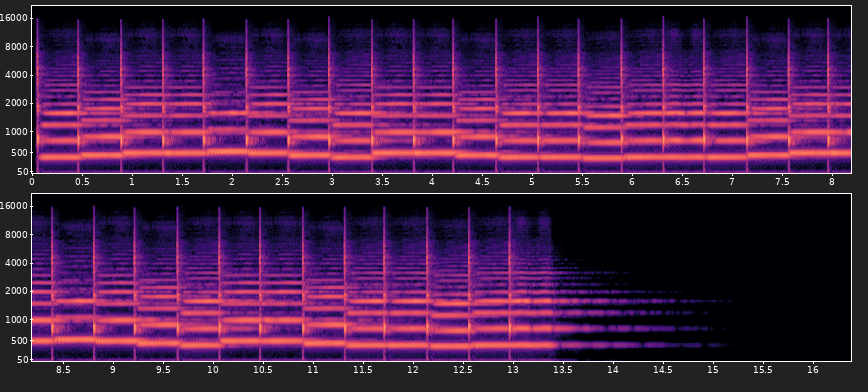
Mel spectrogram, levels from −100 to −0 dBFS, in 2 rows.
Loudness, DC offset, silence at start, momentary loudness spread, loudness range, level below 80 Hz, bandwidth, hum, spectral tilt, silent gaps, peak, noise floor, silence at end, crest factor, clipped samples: -29 LUFS; under 0.1%; 0.05 s; 1 LU; 3 LU; -70 dBFS; 16 kHz; none; -0.5 dB/octave; none; -10 dBFS; under -90 dBFS; 2.5 s; 20 dB; under 0.1%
